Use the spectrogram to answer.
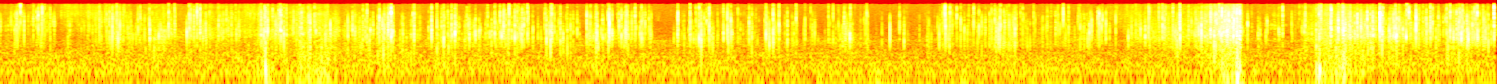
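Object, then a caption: Clear plastic wrap. A small ball of clear crinkly plastic wrap is squeezed and crumpled in both hands with the fingertips. The result is a steady stream of dense, bright crackling and crinkling, with many sharp snaps that rise and fall in loudness and little low end.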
